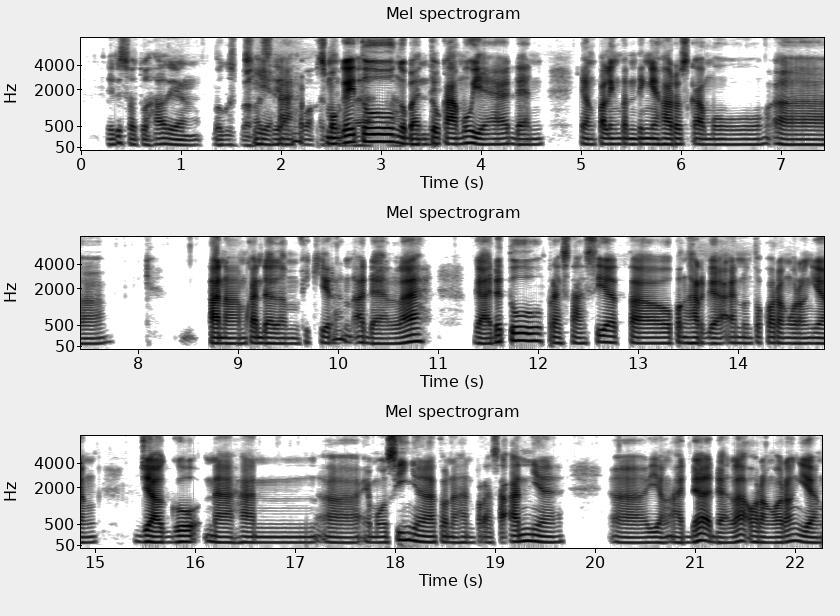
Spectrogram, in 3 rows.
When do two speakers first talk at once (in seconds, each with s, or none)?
1.6 s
